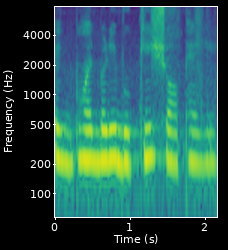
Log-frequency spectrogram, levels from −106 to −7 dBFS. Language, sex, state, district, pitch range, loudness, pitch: Hindi, female, Uttar Pradesh, Varanasi, 210-225 Hz, -21 LUFS, 220 Hz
